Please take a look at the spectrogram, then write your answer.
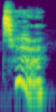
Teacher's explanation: the ta is actually closer to the front of your mouth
